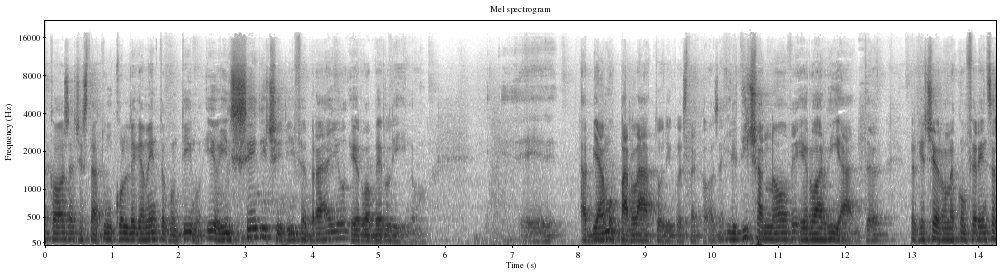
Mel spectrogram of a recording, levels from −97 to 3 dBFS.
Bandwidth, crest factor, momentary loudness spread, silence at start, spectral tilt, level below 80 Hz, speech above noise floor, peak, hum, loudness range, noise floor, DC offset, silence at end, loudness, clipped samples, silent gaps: 16 kHz; 16 dB; 13 LU; 0 s; -5.5 dB/octave; -38 dBFS; 29 dB; 0 dBFS; none; 6 LU; -44 dBFS; under 0.1%; 0 s; -16 LUFS; under 0.1%; none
